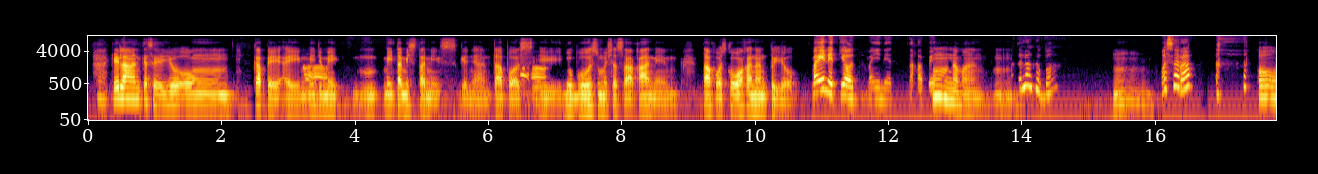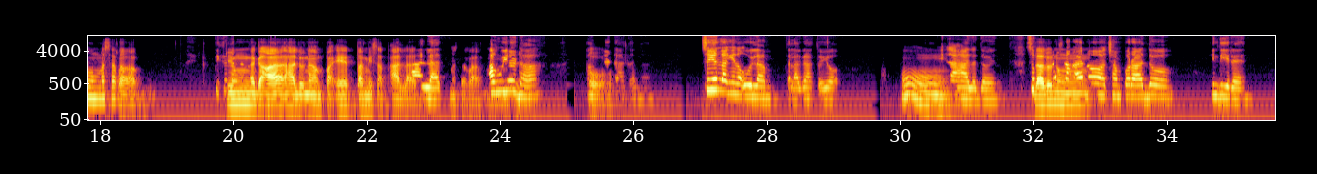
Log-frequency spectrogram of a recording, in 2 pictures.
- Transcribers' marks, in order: static; mechanical hum; chuckle; distorted speech; unintelligible speech; tapping
- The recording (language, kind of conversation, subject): Filipino, unstructured, Alin ang mas gusto mo at bakit: kape o tsaa?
